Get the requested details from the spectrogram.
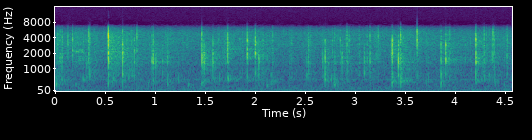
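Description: Long nails tap and scratch the lid and sides of a shrink-wrapped foam noodle cup. Quick, dry clicks and crinkly scratches arrive in an irregular stream, bright and short with almost no ring.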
